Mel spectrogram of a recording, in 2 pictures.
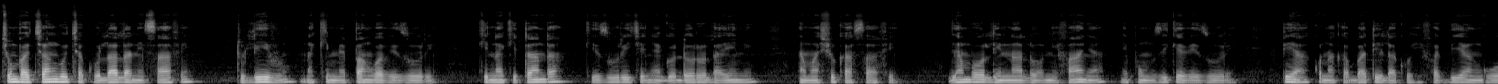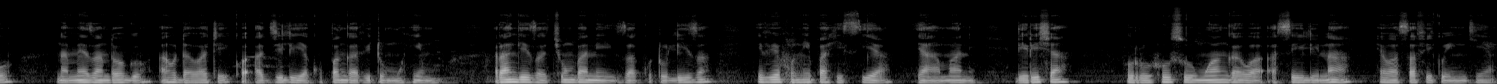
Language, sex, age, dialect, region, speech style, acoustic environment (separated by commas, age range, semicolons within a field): Swahili, female, 25-34, Kenya - Mombasa, Kenya, anxious, appliances; people talking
